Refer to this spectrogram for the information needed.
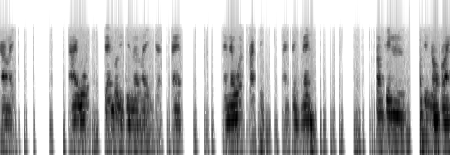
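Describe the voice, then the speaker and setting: A man with a Vietnamese accent and a very deep, low pitch speaks at a moderate pace with fairly even intonation, big swings in loudness, and long, frequent pauses. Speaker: former prisoner. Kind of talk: testimony. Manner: halting.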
